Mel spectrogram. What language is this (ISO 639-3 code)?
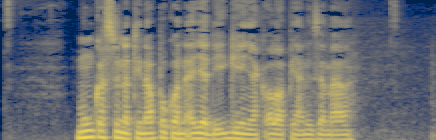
hun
